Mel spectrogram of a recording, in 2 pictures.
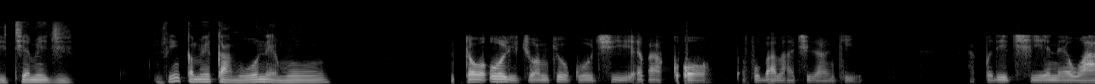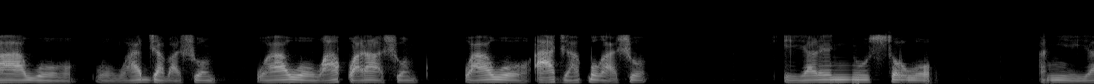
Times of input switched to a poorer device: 4.54-21.90

